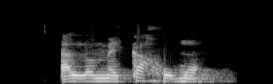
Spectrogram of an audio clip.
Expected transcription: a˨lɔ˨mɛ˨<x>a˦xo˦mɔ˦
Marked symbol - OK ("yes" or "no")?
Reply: no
